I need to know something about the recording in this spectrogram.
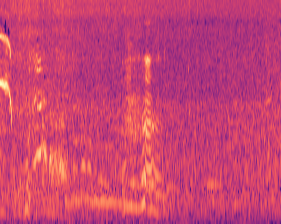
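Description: Shallow ocean surf washing and foaming around the waders' legs, a steady rush of water. A high squeal ends just at the start and a short burst of voice comes about two seconds in.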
